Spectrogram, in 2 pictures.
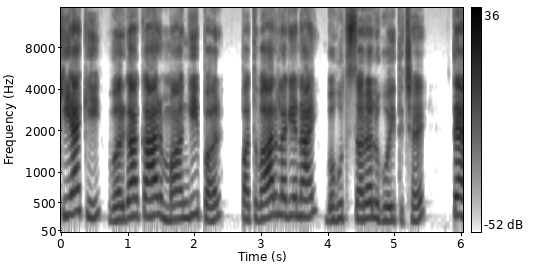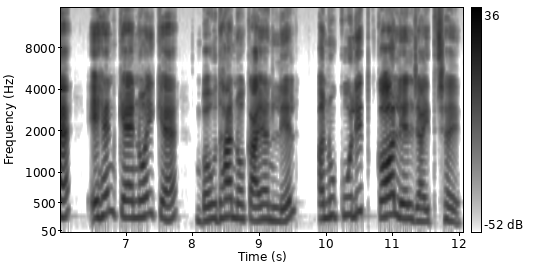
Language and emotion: Maithili, neutral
